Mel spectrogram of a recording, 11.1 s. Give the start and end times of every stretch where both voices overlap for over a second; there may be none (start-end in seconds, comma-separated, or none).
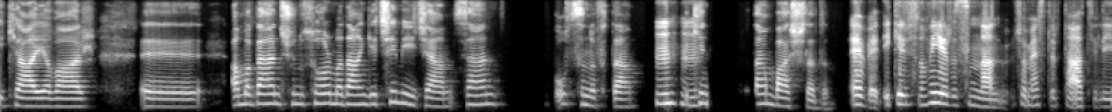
none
